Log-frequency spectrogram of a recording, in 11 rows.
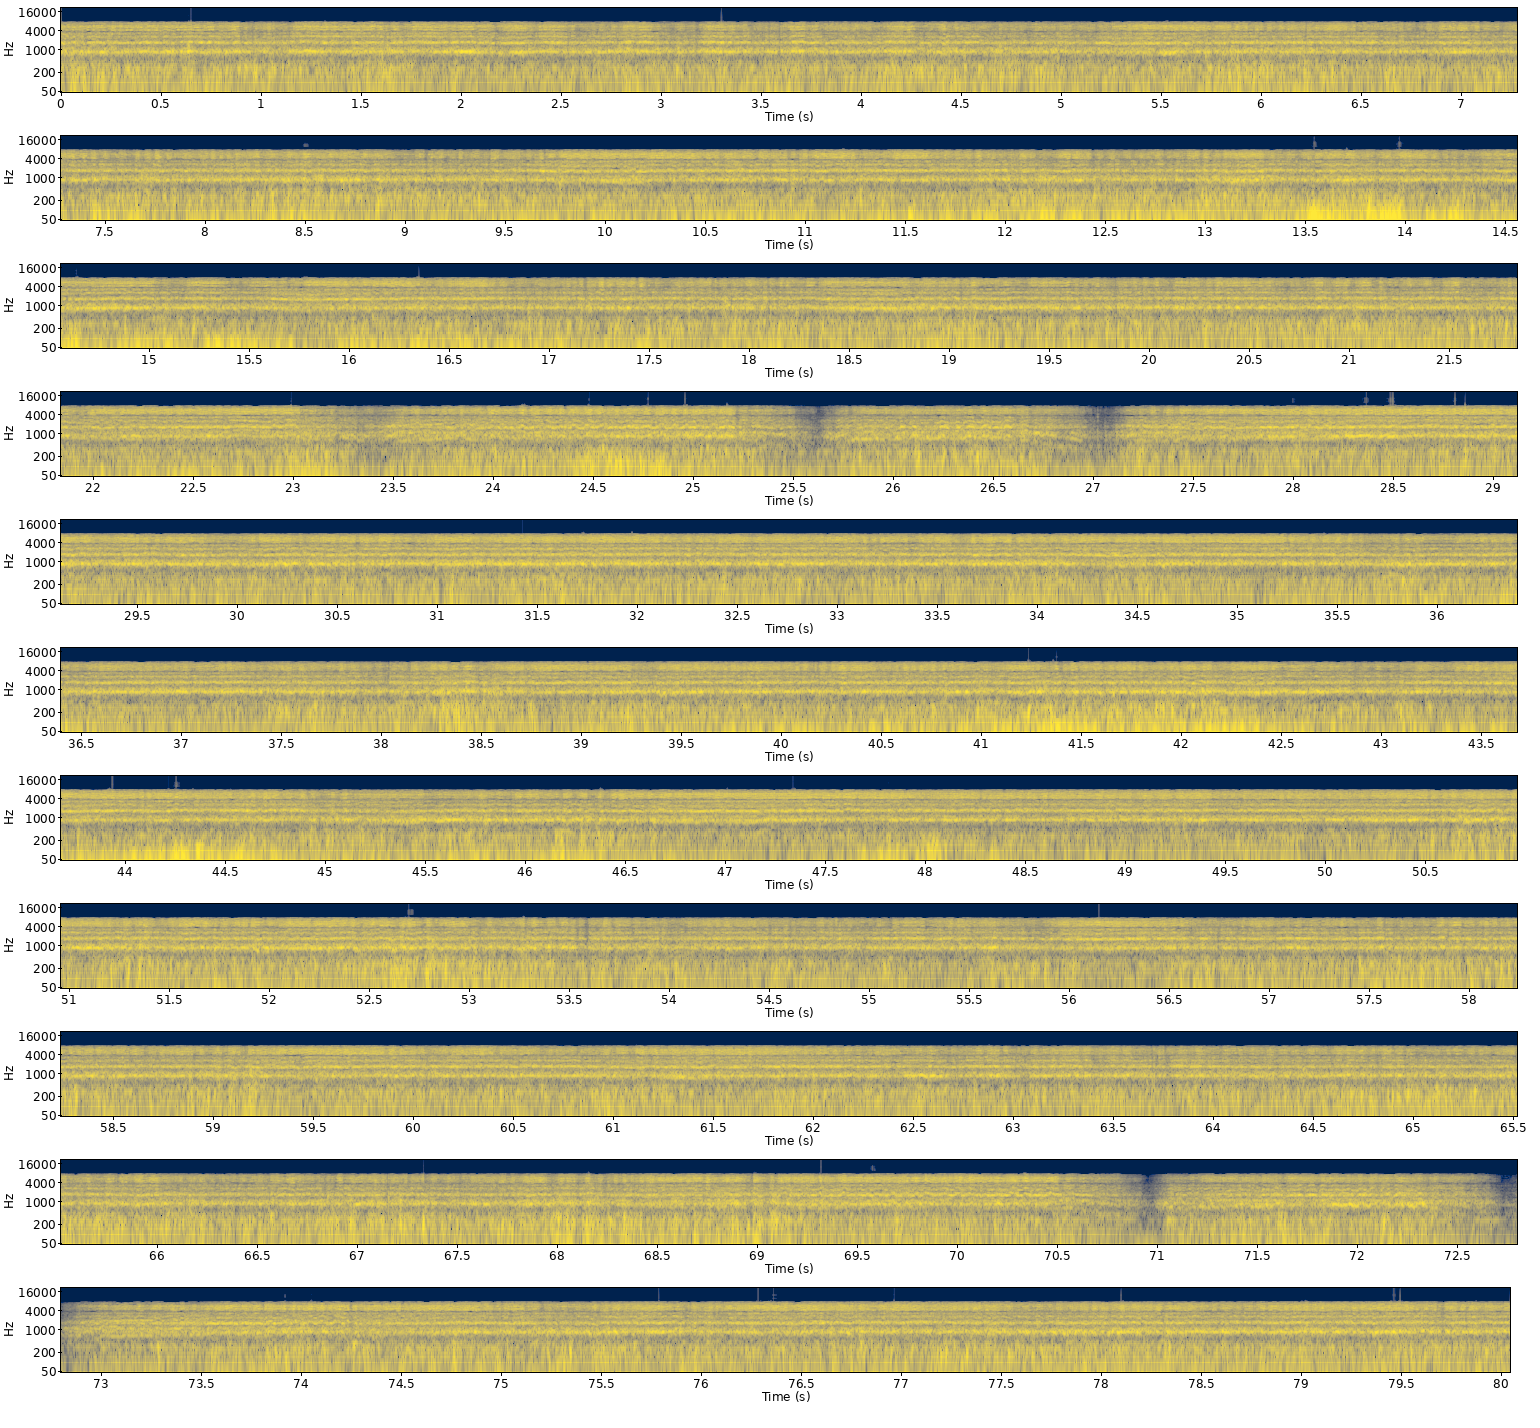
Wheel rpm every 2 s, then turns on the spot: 230, 230, 230, 230, 240, 230, 240, 230, 230, 230, 230, 160, 150, 120, 220, 230, 230, 230, 230, 230, 230, 230, 230, 220, 230, 230, 240, 230, 230, 220, 230, 230, 230, 240, 210, 150, 130, 210, 220, 230.
none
